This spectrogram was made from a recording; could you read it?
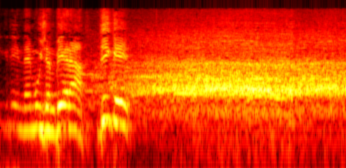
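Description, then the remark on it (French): A few loud, drawn-out shouts ring out over a crowd, then a steady roar of cheering voices continues, broad and unbroken, to the end, as the crowd and players celebrate a Czech team victory. “Bref, on l'aura compris, et la foule et les joueurs ont célébré cette victoire tchèque dans la bonne humeur.”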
